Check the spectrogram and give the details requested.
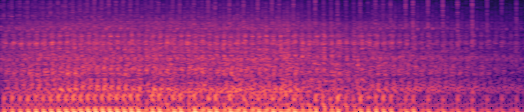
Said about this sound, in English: Engines have a cadence, and a single, having only one cylinder, is kind of a steady beat.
